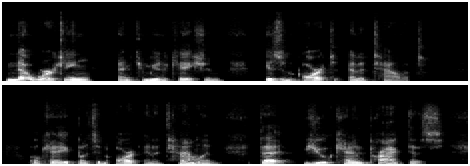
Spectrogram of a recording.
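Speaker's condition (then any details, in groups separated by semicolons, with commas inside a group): No condition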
